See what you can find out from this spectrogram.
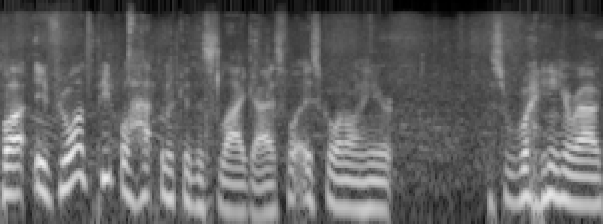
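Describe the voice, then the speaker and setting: Someone with a Swedish accent speaks at a fairly quick pace. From Sweden. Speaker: gaming streamer. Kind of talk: live gameplay stream. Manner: halting; animated.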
